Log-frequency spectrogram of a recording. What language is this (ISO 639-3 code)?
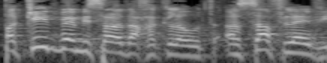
heb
